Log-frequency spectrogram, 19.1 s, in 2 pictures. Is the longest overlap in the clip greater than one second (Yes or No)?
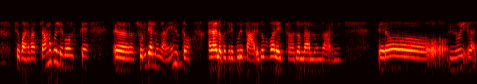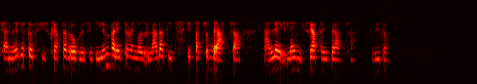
No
